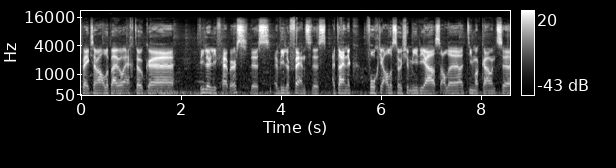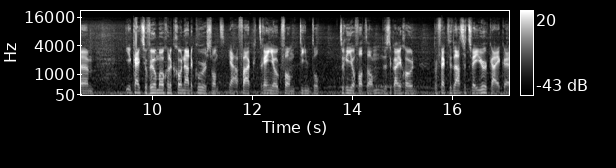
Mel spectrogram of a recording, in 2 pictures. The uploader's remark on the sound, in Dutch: Die laatste twee schuiven ook aan in de WielerFlits Podcast, die live op locatie werd opgenomen.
